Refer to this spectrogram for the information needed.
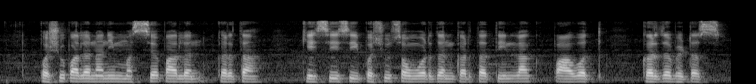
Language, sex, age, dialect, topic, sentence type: Marathi, male, 25-30, Northern Konkan, agriculture, statement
